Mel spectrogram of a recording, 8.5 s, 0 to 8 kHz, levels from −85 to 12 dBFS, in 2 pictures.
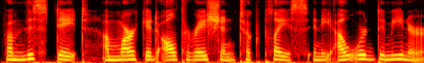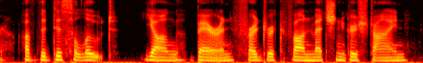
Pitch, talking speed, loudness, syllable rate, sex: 160 Hz, 140 wpm, -19 LUFS, 4.8 syllables/s, female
